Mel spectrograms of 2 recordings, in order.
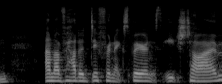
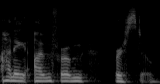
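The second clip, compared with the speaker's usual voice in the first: hint of Bristol accent on honey; 3 dB quieter than usual. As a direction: slip back into broad Bristol. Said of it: "That's how I used to speak".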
